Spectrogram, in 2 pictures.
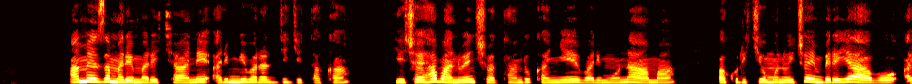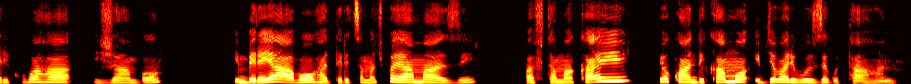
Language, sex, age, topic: Kinyarwanda, female, 18-24, government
